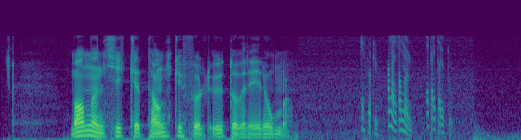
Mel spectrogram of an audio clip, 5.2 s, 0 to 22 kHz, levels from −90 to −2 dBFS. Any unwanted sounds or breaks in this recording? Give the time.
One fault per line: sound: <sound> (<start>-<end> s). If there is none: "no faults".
sound: chirp (3.6-4.6 s)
